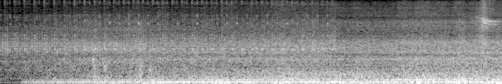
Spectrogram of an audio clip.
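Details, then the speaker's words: Mahindra Marazzo diesel with codes cleared: sound fully changed, smooth steady low idle with no ticking or knock, no trouble codes; healthy. "अब करते गाड़ी को start उसके बाद check करते हैं गाड़ी का साउंड पूरा चेंज हो गया नो ट्रिबल कोड"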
